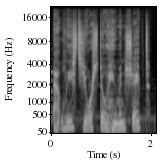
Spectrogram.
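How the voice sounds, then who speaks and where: A man's voice: mid-range voice, steady tone, measured pace, a little mellow, soft background music, close to an everyday voice. A man voicing an aloof, weary, matter-of-fact wanderer in a video game, with a dry manner. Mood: dry, resigned. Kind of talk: video game character acting.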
